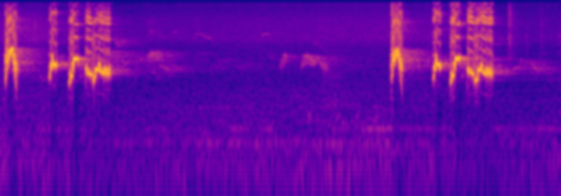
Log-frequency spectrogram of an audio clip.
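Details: A red-whiskered bulbul sings at dawn in a fast, fiery style meant for training other birds: two loud four-note phrases roughly three seconds apart, sharp and slurred, with a faint warble in the pause.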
